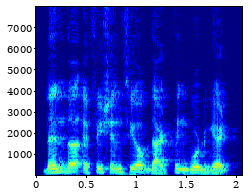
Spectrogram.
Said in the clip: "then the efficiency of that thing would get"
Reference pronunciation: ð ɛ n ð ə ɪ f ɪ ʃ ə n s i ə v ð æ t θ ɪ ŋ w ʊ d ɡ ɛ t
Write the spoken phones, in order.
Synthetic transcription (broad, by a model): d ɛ n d ə ɪ f ɪ ʃ ə n s i ə v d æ t t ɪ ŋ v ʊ d ɡ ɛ t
